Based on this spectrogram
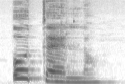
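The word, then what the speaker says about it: hôtel: third case in which we should pronounce a closed o is when topped with a circumflex accent like in the word hotel hotel C Coast roll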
